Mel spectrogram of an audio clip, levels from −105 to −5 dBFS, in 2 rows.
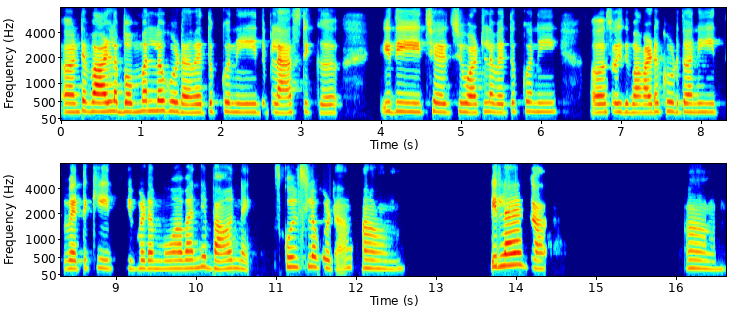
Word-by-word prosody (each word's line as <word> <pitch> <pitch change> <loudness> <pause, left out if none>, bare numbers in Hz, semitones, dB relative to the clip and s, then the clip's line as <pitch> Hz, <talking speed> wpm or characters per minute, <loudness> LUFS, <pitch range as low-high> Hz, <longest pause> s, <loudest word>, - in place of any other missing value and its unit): అంటే 230 +3 +1
వాళ్ళ 240 +1 +8
బొమ్మల్లో 260 +3 +2
గూడా 225 -4 +2
వెతుక్కొని, 230 +1 -3 0.2
ఇది 230 +2 -13
ప్లాస్టిక్కు, 210 0 0 0.7
ఇది 245 +1 +3 0.2
ఇచ్చేయొచ్చు 230 0 -2
వాటిల్లో 220 +2 0
వెతుక్కొని, 235 +1 -6 0.6
ఆహ్, 220 0 +4
సో, - - -9
ఇది 230 - -3
వాడకూడదు 225 +2 +1
అని 230 0 -6 0.4
వెతికి 225 +2 -1 0.4
ఇవ్వడము, 215 0 -3
అవన్నీ 225 +4 -1
బావున్నాయి 210 0 -3 0.4
స్కూల్స్‌లో 260 +1 -1
కూడా 220 - -5 0.3
ఆ! - - 0
హ్మ్. 205 -2 -10 1.3
ఇలాగా 295 -4 +5 1.8
ఆ! 220 -2 -5
230 Hz, 95 wpm, -24 LUFS, 220-245 Hz, 1.8 s, వాళ్ళ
